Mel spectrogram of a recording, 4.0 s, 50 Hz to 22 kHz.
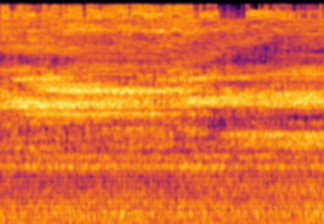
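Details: Temescal FC1800 vacuum chamber venting to atmosphere before pumpdown: steady, even high-pitched hiss of air rushing into the chamber with no sputter or pulsing; normal vent.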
